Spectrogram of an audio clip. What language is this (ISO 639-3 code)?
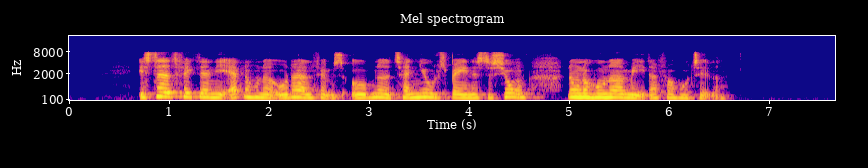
dan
